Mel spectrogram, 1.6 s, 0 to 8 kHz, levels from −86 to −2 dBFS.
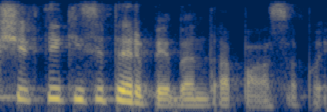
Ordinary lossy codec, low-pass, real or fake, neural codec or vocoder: Opus, 16 kbps; 7.2 kHz; fake; codec, 24 kHz, 0.9 kbps, WavTokenizer, medium speech release version 2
